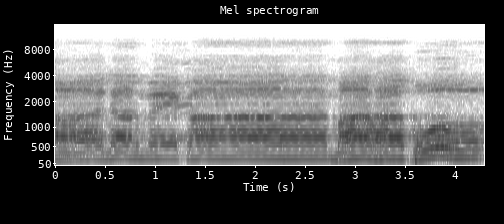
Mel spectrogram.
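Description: A man sings a devotional song (naat) through a microphone with no instruments. He holds one long steady note, then slides up and down through ornamented phrases near the end.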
